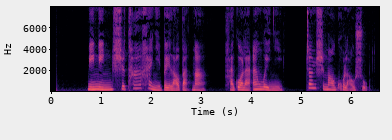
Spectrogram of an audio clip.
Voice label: denoised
